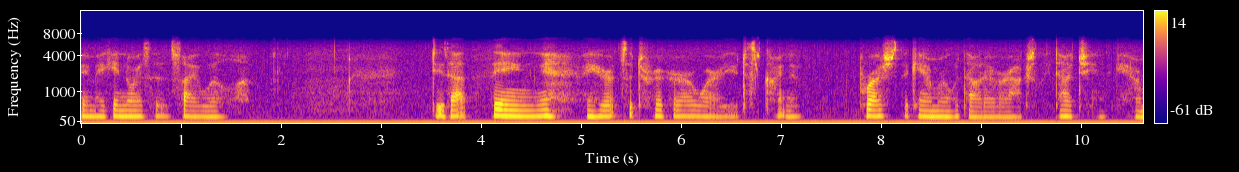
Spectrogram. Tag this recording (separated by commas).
Speech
